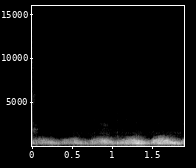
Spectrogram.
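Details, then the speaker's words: Fetal heartbeat at home via handheld Blue Echo Care fetal Doppler: rapid rhythmic whooshing pulses, rate 151 and consistently around 151, with fluctuations when the baby moves or kicks. "And there it is. There's my baby's heart rate at 151. And those fluctuations are when the baby moves or kicks cuz I can feel the difference."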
